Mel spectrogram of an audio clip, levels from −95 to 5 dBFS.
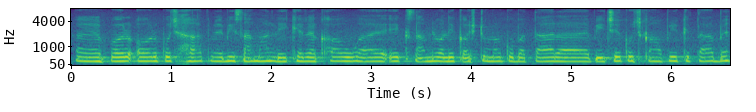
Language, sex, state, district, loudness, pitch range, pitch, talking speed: Hindi, female, Punjab, Kapurthala, -14 LUFS, 210-220 Hz, 215 Hz, 225 wpm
